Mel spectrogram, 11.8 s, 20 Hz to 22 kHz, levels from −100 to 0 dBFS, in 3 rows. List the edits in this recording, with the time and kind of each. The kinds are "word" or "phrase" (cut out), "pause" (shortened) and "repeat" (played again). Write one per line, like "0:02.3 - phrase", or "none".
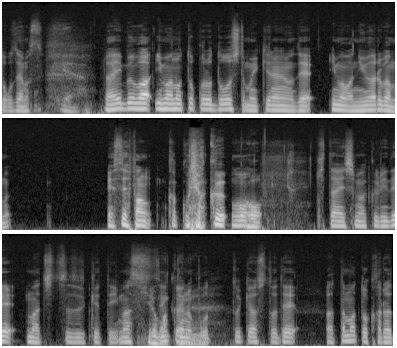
0:03.2 - pause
